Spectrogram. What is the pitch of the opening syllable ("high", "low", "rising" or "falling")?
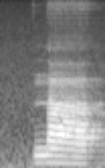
low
